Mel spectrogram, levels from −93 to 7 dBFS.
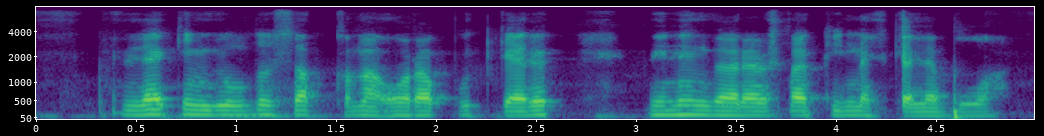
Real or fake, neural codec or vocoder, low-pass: fake; codec, 32 kHz, 1.9 kbps, SNAC; 7.2 kHz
